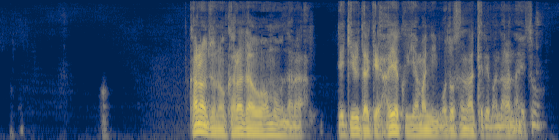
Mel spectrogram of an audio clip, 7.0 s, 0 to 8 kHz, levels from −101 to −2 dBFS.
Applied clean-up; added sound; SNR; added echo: neural mask model Resemble Enhance denoiser.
